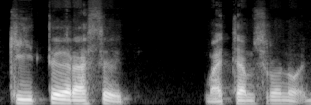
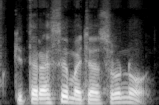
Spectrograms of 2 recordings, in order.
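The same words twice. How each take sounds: First: Skeptical, fading repeat of "seronok"; doubting echo. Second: Said in the usual way. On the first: Shown as a demonstration.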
